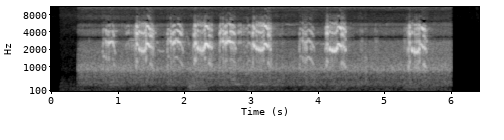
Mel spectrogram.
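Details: Elegant Tern giving harsh, high, two-syllable kareek calls with a stressed second syllable, about eight in quick succession; higher-pitched than Royal Tern, with an emphasized second syllable.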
